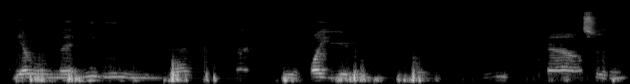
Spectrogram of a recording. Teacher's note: the ghannah of the noon sakin is not pronounced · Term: complete idgham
